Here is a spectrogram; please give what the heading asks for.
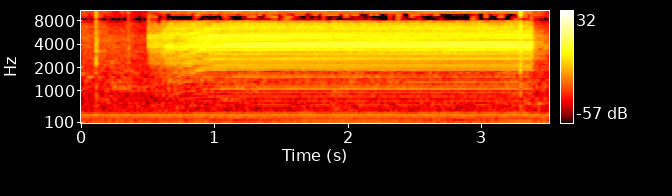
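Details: Babyliss FX trimmer after repair, before zero-gapping: clicks on, then a smooth, even high-pitched buzz holds steady about three seconds with no rattle or grinding; now super quiet and cutting hair, healthy.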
